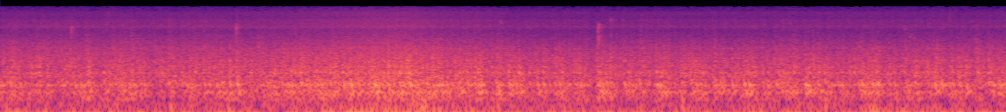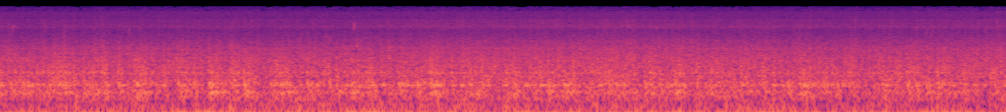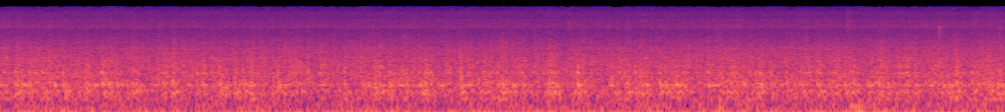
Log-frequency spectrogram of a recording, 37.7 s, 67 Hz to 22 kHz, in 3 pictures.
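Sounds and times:
dense midday rain pattering against windows: 0:00.0 - 0:37.7.

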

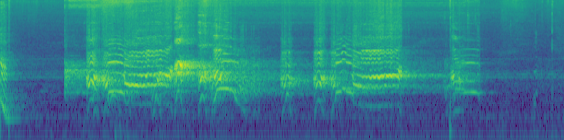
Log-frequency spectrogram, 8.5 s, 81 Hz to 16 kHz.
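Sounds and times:
owl hooting and wailing: 0:01.0 - 0:07.3.

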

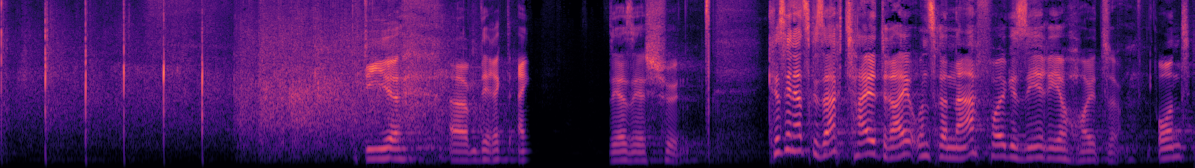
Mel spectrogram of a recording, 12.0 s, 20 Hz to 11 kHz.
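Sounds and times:
sharp hand claps: 0:00.0 - 0:05.0
soft dense applause from a small audience: 0:00.0 - 0:05.0
speech: 0:03.7 - 0:05.4, 0:06.1 - 0:07.1, 0:07.7 - 0:11.9.

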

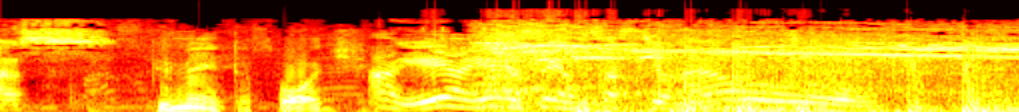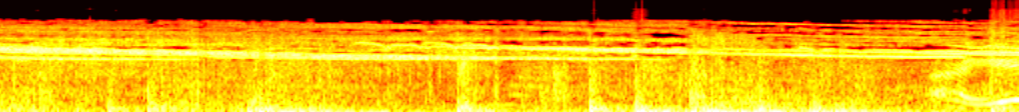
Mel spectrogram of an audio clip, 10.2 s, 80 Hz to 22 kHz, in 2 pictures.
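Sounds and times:
speech: 0:00.0 - 0:05.1
fireworks crackling and bursting: 0:02.4 - 0:10.1
shrill whistling rockets: 0:02.4 - 0:10.1.

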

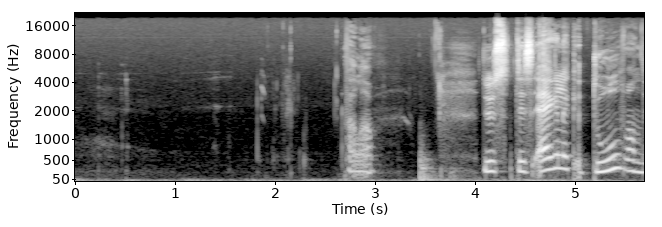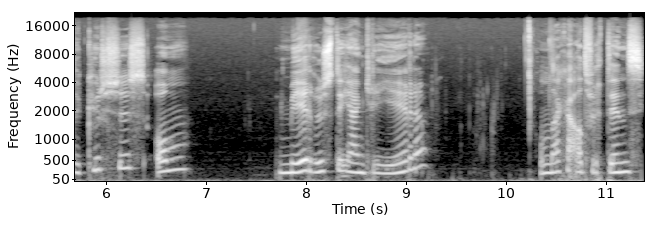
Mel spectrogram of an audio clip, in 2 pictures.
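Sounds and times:
faint hiss: 0:00.0 - 0:08.4
person sipping a drink: 0:01.4 - 0:02.5, 0:09.3 - 0:10.0
speech: 0:02.8 - 0:06.9, 0:07.8 - 0:09.3, 0:10.4 - 0:11.3.

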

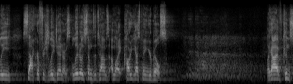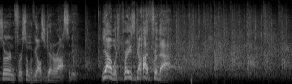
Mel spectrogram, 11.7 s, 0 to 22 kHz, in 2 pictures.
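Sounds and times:
speech: 0:00.0 - 0:03.5, 0:05.3 - 0:09.8
crowd clapping: 0:07.2 - 0:11.7.

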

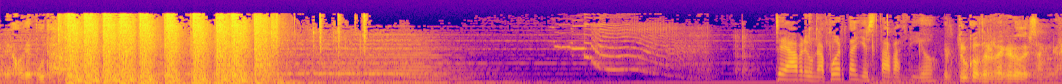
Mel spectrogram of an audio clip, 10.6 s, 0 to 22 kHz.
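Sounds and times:
speech: 0:00.2 - 0:01.5, 0:07.8 - 0:10.6
gunshots fired into the doors of a small white cupboard in a hallway: 0:00.6 - 0:03.0.

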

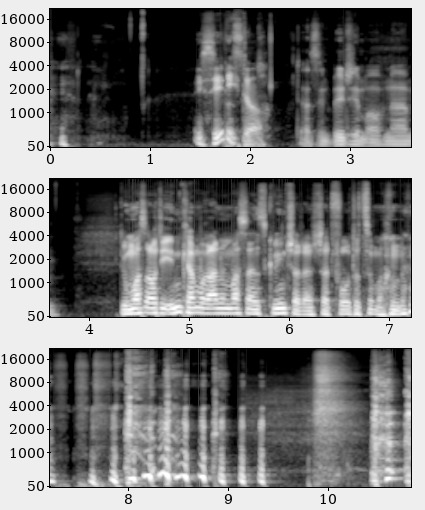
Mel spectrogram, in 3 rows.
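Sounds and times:
speech: 0:01.5 - 0:09.0
laughter: 0:07.2 - 0:09.4
harsh coughing: 0:08.0 - 0:09.2, 0:09.9 - 0:10.8
breathy exhale: 0:09.4 - 0:10.4.

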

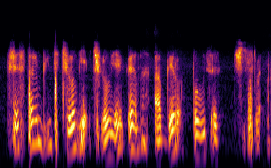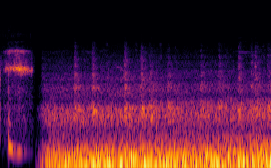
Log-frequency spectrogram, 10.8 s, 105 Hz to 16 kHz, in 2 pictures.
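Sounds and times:
speech: 0:00.3 - 0:06.4
special unscheduled transport train rumbling along rails: 0:06.2 - 0:10.8.

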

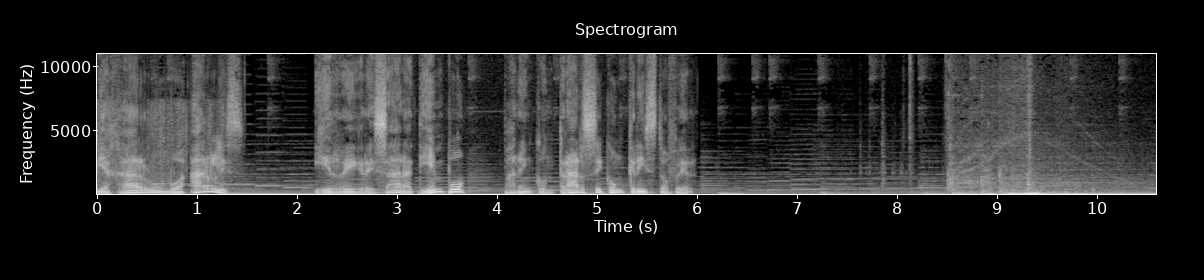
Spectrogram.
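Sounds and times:
speech: 0:00.0 - 0:01.6, 0:02.2 - 0:06.1
car engine starting and idling: 0:08.2 - 0:10.5.

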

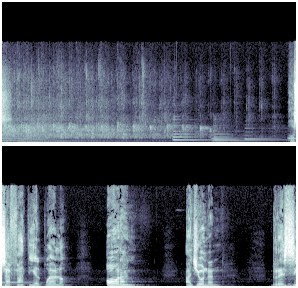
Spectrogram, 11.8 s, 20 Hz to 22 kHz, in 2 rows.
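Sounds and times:
crowd applauding: 0:00.0 - 0:06.3
sustained keyboard chords: 0:00.0 - 0:07.4
speech: 0:05.8 - 0:07.2, 0:08.0 - 0:08.6, 0:09.6 - 0:10.4, 0:11.3 - 0:11.7.

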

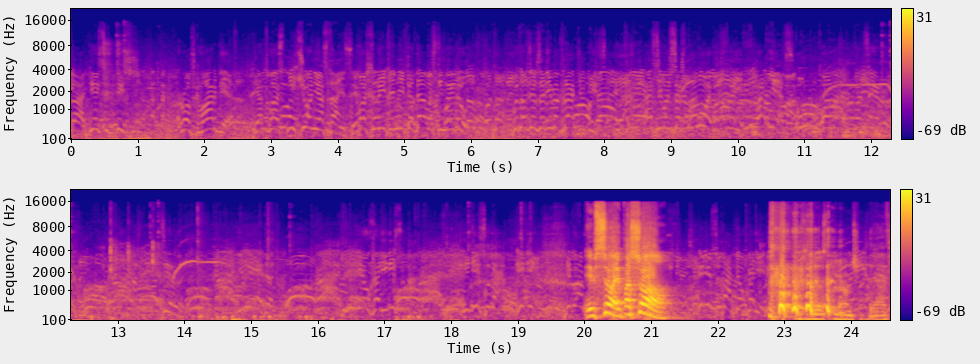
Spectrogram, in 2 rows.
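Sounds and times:
speech: 0:01.8 - 0:13.1, 0:20.0 - 0:21.3
crowd heckling a politician: 0:20.0 - 0:21.4, 0:22.8 - 0:24.2
loud individual shouts: 0:20.0 - 0:21.4
laughter: 0:22.8 - 0:24.5.

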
